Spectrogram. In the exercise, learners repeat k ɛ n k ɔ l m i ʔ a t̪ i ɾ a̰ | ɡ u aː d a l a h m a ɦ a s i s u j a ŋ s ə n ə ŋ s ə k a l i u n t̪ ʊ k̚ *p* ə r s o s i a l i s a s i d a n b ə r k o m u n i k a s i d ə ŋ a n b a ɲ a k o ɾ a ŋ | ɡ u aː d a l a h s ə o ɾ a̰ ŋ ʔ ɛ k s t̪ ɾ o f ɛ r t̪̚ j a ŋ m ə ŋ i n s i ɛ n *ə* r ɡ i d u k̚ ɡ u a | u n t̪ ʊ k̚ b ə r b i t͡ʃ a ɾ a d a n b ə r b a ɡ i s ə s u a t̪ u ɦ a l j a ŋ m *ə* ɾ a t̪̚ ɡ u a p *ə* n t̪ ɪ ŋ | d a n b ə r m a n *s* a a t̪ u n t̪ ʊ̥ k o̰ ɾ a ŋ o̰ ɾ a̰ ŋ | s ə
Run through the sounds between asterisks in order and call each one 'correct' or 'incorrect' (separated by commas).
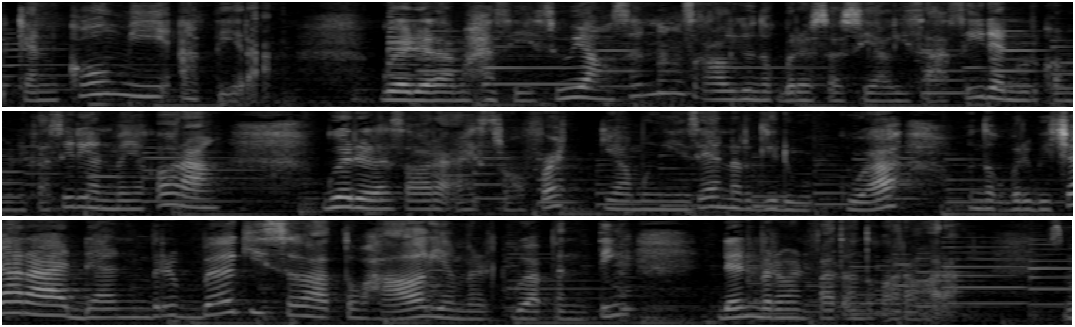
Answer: incorrect, correct, correct, correct, incorrect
